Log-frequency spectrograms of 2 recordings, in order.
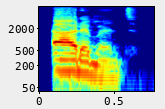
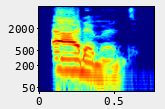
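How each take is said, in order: No difference in how they are said.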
